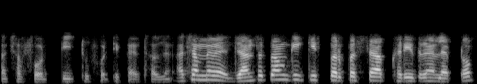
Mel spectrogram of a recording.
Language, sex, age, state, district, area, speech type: Hindi, male, 18-30, Madhya Pradesh, Ujjain, rural, conversation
